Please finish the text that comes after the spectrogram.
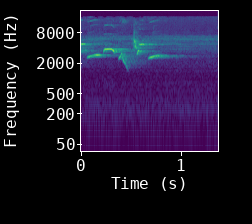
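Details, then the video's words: A Carolina wren, one of a resident pair, sings its cheeriest call on a back deck in St. Louis County, Missouri, on July 26, 2018: a quick, bright burst of loud whistled notes with a sharp downward slur in the middle, then silence. "Carolina Wren singing its cheeriest call"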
